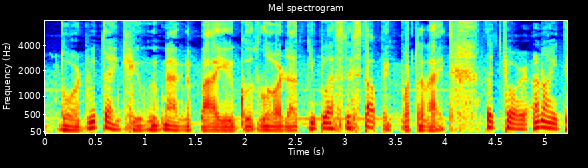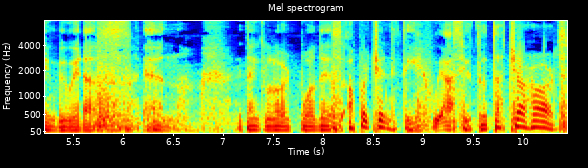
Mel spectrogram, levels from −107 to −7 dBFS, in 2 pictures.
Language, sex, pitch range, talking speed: Filipino, male, 100-125 Hz, 210 wpm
